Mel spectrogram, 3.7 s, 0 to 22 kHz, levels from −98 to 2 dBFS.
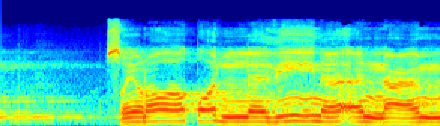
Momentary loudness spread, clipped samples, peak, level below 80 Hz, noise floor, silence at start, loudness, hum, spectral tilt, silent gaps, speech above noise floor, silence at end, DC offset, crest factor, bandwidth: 18 LU; under 0.1%; -6 dBFS; -52 dBFS; -38 dBFS; 0 s; -15 LUFS; none; -5.5 dB/octave; none; 24 dB; 0 s; under 0.1%; 8 dB; 11.5 kHz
